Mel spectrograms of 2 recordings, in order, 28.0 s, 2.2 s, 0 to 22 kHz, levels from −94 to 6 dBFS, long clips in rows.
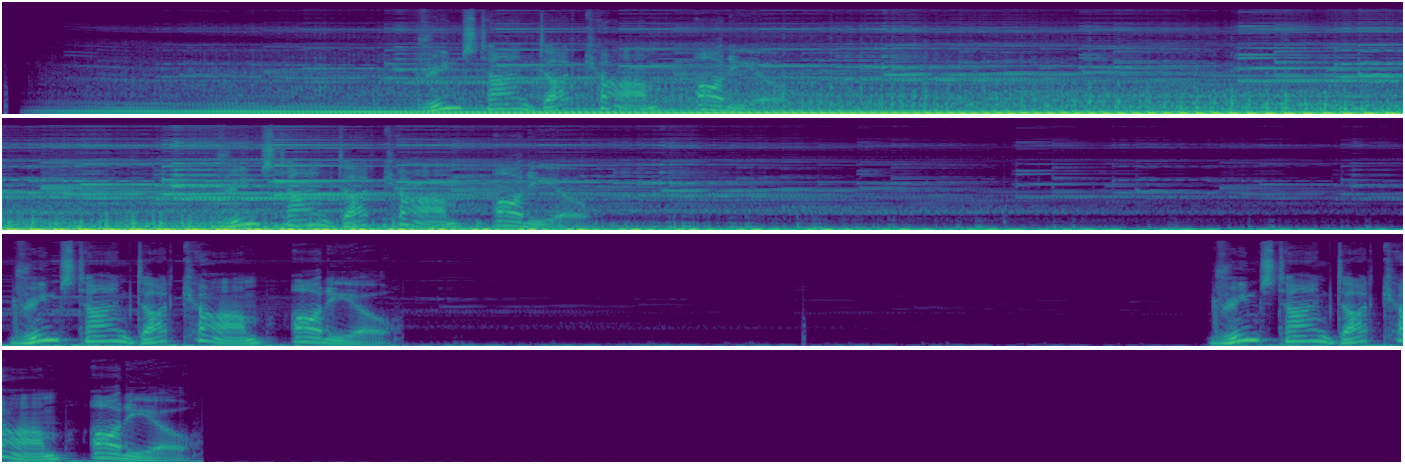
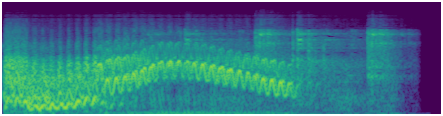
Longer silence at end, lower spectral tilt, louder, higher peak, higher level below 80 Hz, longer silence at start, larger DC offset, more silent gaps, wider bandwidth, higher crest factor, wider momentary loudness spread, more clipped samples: first, 6.05 s vs 0.25 s; first, -5.5 dB/octave vs -3 dB/octave; second, -30 LUFS vs -12 LUFS; second, -8 dBFS vs -2 dBFS; first, -28 dBFS vs -40 dBFS; first, 0.4 s vs 0 s; neither; neither; second, 10.5 kHz vs 12.5 kHz; about the same, 16 dB vs 12 dB; first, 18 LU vs 15 LU; neither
